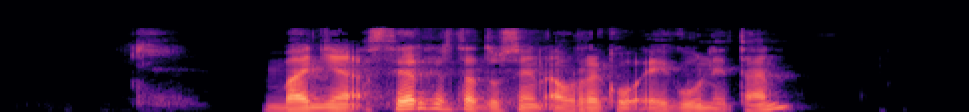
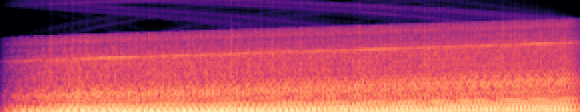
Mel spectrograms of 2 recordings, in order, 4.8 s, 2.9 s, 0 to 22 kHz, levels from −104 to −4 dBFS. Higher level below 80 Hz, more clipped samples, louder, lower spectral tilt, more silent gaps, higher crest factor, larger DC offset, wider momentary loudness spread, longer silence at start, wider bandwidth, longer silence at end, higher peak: second, -56 dBFS vs -18 dBFS; neither; second, -30 LUFS vs -13 LUFS; second, -5.5 dB/octave vs -7 dB/octave; first, 1.07-1.31 s vs none; first, 22 dB vs 10 dB; second, under 0.1% vs 1%; first, 10 LU vs 2 LU; first, 0.7 s vs 0 s; second, 8 kHz vs 10 kHz; first, 0.9 s vs 0 s; second, -10 dBFS vs -2 dBFS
